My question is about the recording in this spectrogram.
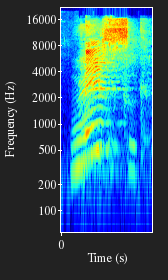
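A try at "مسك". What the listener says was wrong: آخر میں کاف کی آواز آئے گی مسک. ماشاءاللہ, کہ یہاں پر سین کی ادائیگی باریک رہے گا سین.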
